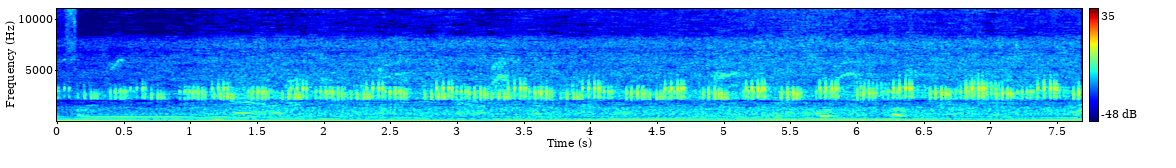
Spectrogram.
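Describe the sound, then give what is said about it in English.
A steady chorus of frogs calling, with rapid, evenly pulsed trills repeating throughout over a low background hum, no voices present. “just listening out for the sounds of frogs to record.”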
